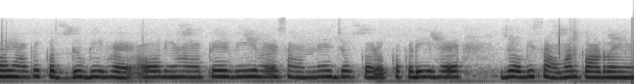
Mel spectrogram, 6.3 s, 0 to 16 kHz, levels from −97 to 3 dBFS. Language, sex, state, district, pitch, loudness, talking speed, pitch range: Hindi, female, Odisha, Khordha, 225 Hz, -14 LUFS, 200 wpm, 220-235 Hz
